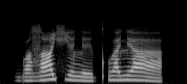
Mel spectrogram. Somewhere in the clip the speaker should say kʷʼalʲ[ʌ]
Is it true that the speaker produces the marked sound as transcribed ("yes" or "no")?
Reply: no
